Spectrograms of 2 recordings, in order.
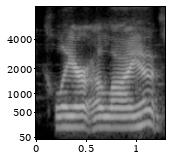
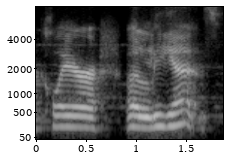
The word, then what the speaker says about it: clairalience: might pronounce this differently i am rather country and have an accent so it's clear aliens for me some people might say claire alliance or claire allen's but um like i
